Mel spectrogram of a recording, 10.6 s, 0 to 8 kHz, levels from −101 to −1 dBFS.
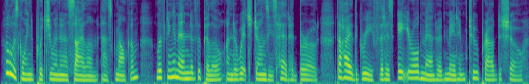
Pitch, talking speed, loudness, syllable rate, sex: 190 Hz, 220 wpm, -18 LUFS, 5.4 syllables/s, female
